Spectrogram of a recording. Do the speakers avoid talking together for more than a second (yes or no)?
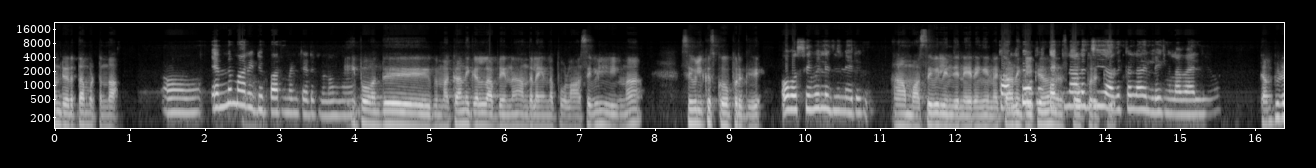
no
